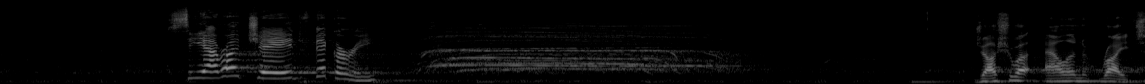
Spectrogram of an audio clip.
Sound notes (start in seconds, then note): 4.2 audience cheers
